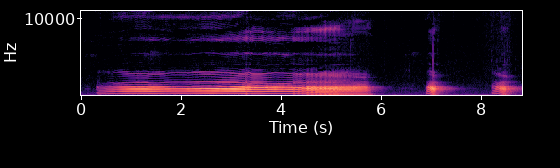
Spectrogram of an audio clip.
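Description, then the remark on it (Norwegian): An imitated cow moose call used during the rut to lure in bulls: one long, drawn-out moaning wail, loud and harmonic with a slightly wavering, gradually falling pitch, then two short, sharp downward grunts after a brief pause. “når du bruker den lyden når det brunsttid”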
